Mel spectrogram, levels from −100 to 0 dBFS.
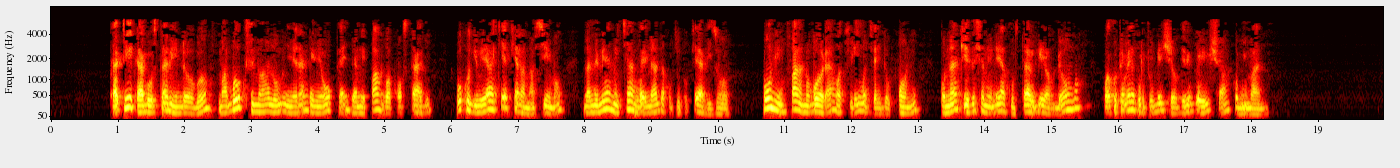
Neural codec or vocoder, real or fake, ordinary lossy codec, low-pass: codec, 24 kHz, 1.5 kbps, HILCodec; fake; MP3, 24 kbps; 7.2 kHz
